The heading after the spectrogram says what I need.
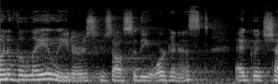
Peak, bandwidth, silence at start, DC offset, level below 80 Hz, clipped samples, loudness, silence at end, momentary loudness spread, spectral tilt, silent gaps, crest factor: -10 dBFS; 16 kHz; 0 s; under 0.1%; -52 dBFS; under 0.1%; -25 LUFS; 0 s; 10 LU; -4.5 dB/octave; none; 14 dB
